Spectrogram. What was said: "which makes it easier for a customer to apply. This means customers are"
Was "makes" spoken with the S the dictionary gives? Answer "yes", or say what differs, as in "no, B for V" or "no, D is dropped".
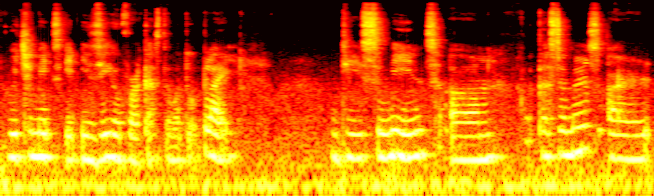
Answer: yes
